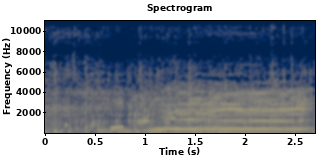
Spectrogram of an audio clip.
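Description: A village cow gives a long, drawn-out moo, close and clear, its pitch rising and then holding steady, while faint voices and handling noise sit in the background.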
